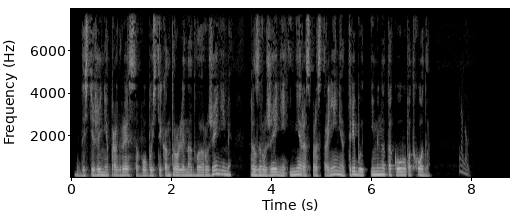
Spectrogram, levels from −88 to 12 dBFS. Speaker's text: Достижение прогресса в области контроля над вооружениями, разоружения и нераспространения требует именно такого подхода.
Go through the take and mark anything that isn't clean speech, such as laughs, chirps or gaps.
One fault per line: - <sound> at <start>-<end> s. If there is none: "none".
- chirp at 7.8-8.0 s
